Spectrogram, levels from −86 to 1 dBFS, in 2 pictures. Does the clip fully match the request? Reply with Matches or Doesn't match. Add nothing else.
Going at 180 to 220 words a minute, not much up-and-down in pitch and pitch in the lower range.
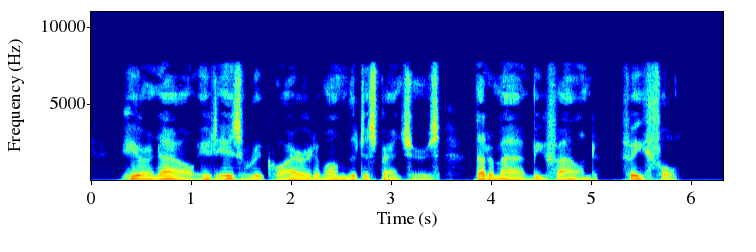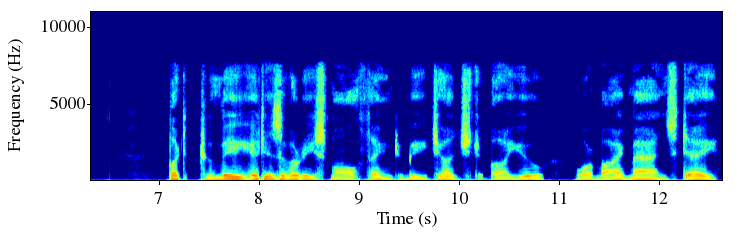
Doesn't match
